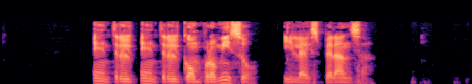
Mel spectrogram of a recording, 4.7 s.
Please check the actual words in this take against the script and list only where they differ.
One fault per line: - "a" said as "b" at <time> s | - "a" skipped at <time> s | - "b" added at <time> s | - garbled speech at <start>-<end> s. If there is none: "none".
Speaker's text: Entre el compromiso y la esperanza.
- "entre el" added at 1.4 s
